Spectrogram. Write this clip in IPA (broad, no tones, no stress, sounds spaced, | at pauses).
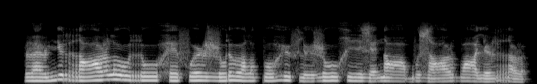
ɭ æ ɭ nʲ u r ɑː ɭ lˠ uː r uː h e f ɯː ɭ ɮ u ɾ ɯː lˠ y p o ɦ y f l y ɮ uː x iː z e n ɑː b u z ɑː ɭ b ɑː lʲ æ ɭ r ɑ ɭ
